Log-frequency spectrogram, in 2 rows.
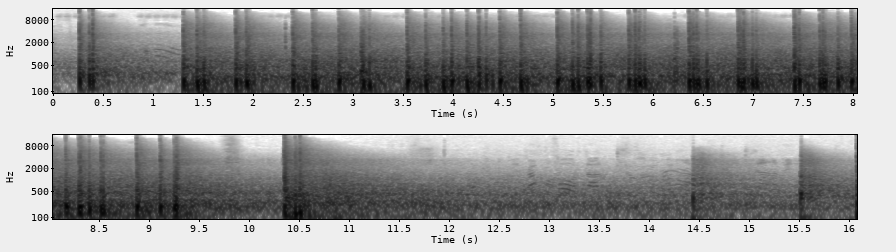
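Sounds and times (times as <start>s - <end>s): fireworks bangs: 0.0s - 16.0s.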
